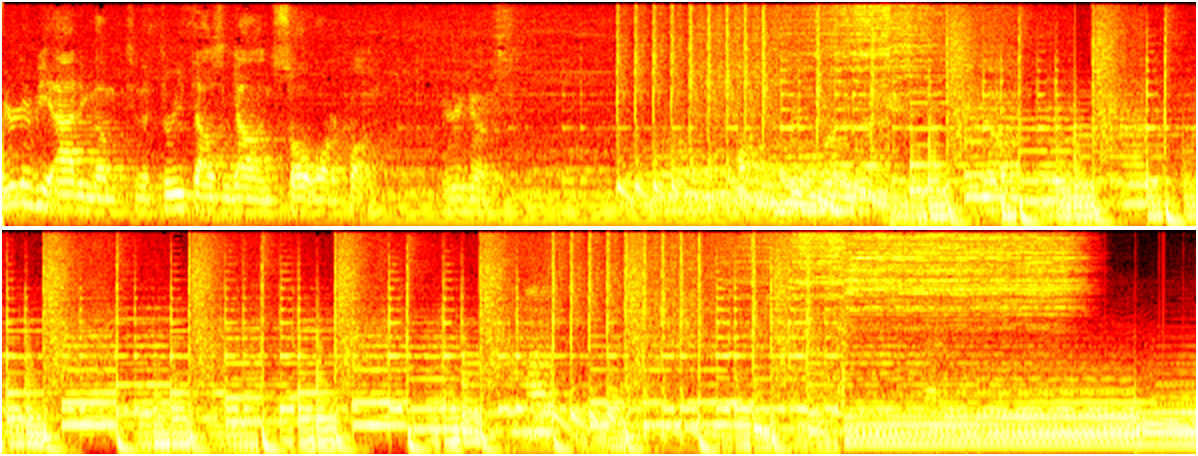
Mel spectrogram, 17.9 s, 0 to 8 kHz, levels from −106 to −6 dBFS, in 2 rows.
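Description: Gain pumping runs through the whole clip, with the level swinging by around 10 dB. The likely cause is input gain set far too high, with a fast limiter clamping each peak, leaving the dynamics squashed. The call's microphone processing tops out near 8 kHz.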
